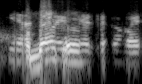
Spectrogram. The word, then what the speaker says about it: Habakkuk: It say Habakkuk. Am I saying it right? Habakkuk.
